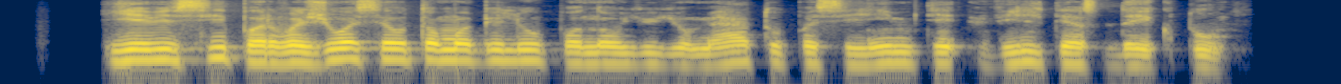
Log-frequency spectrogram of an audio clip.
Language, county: Lithuanian, Vilnius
